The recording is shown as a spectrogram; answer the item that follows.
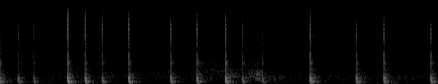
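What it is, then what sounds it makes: LCD monitor screen tapped with a nail. A long fingernail taps on the solid panel of an LCD monitor screen displaying posters, giving 15 short, dry clicks at an uneven pace. Each tap is a brief bright tick with a soft low thud underneath, and it dies away almost instantly.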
